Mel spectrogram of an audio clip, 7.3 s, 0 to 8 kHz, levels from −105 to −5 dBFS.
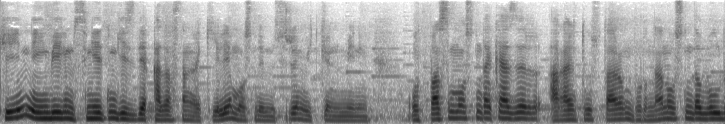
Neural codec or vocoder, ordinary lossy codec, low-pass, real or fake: none; none; none; real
